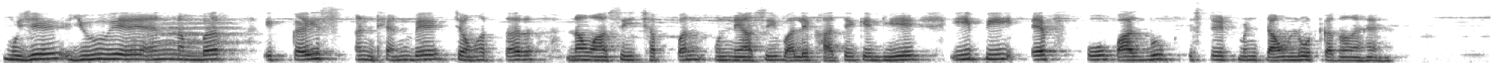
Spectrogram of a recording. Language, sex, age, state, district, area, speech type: Hindi, female, 60+, Madhya Pradesh, Jabalpur, urban, read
